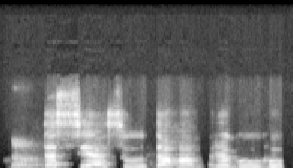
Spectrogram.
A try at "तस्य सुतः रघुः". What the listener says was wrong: सुतः. न ह्रस्व. सुतः. सूतः न सुतः.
